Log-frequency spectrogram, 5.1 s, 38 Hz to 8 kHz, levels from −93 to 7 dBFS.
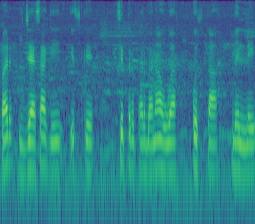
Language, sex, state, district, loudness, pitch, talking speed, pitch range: Hindi, male, Madhya Pradesh, Katni, -21 LUFS, 130 Hz, 115 wpm, 125-140 Hz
